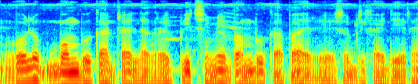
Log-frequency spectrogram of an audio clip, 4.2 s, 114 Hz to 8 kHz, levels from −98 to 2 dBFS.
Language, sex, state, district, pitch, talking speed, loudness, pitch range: Hindi, male, Arunachal Pradesh, Longding, 105 Hz, 300 wpm, -19 LUFS, 105-115 Hz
